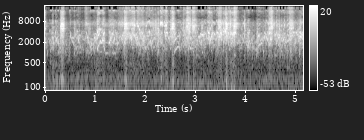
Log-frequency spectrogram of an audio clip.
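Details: A group of rare-mutation budgerigars calling constantly: rapid twittering warble mixed with harsh squawks and short whistled notes, many birds overlapping without a break.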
